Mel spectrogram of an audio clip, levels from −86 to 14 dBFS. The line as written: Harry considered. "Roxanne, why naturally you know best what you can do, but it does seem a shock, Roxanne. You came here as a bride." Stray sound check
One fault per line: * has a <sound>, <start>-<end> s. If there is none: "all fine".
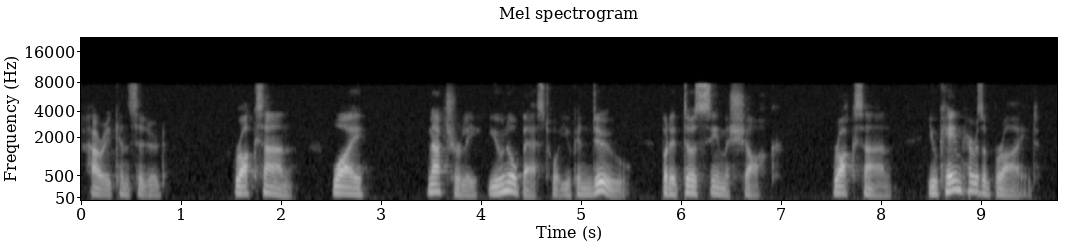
all fine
